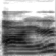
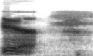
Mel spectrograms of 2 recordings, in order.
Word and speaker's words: Eyre: I always want to call it Eyre because Eyre means angry, and she's a very angry child, but I do my best to pronounce it Jane Eyre.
